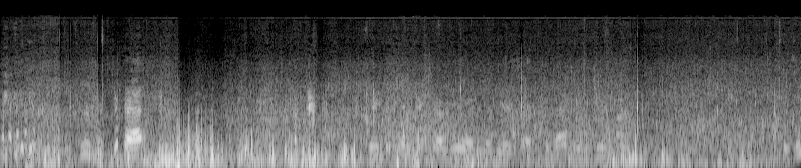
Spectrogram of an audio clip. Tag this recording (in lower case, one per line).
speech
outside, rural or natural
water vehicle
vehicle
